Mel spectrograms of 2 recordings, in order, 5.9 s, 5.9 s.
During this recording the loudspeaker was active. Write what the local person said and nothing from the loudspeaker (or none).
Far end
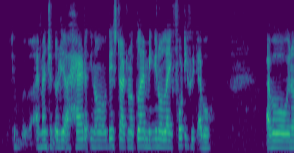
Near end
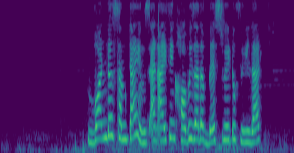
wonder sometimes. And I think hobbies are the best way to feel that.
